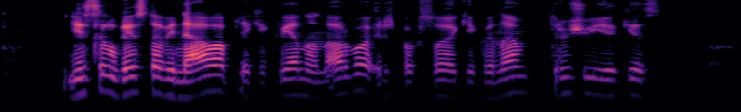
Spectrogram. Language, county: Lithuanian, Kaunas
